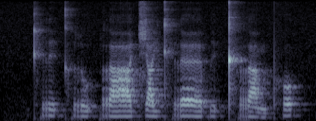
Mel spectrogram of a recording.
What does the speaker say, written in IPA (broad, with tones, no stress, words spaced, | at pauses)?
kʰri˦˥ʔkʰru˨˩ʔpraː˧ t͡ɕa˦˥jkʰrɛː˧pi˨˩t̚kʰra˨˩m pʰo˥˩k̚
